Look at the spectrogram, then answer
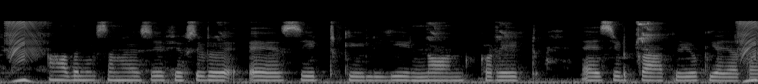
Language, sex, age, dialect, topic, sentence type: Hindi, female, 18-24, Kanauji Braj Bhasha, banking, statement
